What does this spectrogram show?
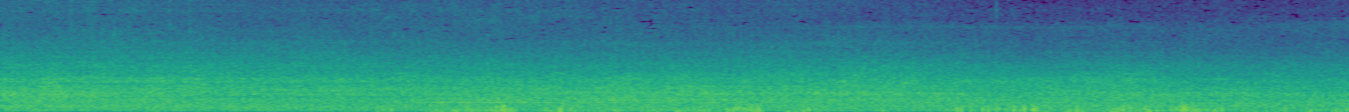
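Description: Freight train rolling away on the rails: a steady rumble and hiss of wheels on track, with a few faint clicks.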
